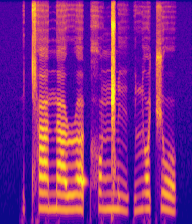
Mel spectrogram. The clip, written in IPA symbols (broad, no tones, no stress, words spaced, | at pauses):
cʰana ɹɐʔxɔŋ͡ǁi | ʎɔt͡ʃo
